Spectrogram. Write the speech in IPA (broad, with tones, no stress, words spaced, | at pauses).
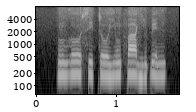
ũ˨ɣoː˧si˨ toː˨jũ˦˨faː˦˨ ɡĩ˧ɓe˧n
